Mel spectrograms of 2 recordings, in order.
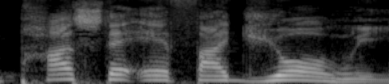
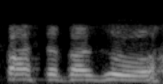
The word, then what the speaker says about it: pasta e fagioli: The Roman Italian would be pasta e fagioli. Yes. – So nobody say pasta fagioli. – Yeah, nobody talks like that.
